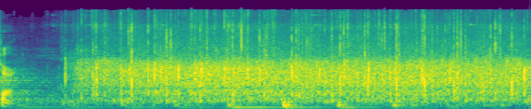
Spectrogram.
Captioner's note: audience applauding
